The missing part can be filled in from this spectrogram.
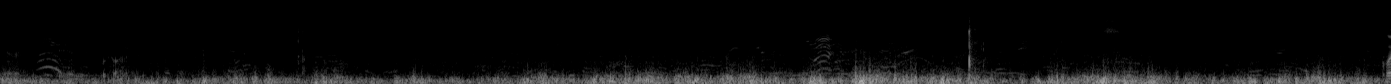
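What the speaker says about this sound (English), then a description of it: "Quite windy out here in Lacona" Gusty wind buffets the microphone with a low, constant rumble at an outdoor boys' baseball game in Lacona, and a voice talks over it.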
